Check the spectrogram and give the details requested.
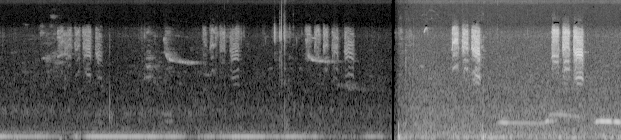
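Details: Adult female black-capped chickadee imitating fledgling begging before nesting, fed by a male; clusters of raspy buzzy notes, a fainter stretch then louder bursts, with a low steady hum and a sliding whistle-like tone.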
